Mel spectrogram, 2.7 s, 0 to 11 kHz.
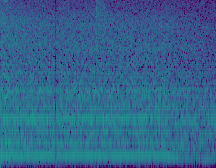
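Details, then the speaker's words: BMW 320d electric cooling fan run via the ThinkDiag phone OBD scan tool actuation test, loud enough to sound like taking off: steady, even hum at one pitch, no wobble or rattle. Fan works normally. "And on the actuation test, we've only got electric fan. And I'll be honest, I think that's all we've got on the professional diagnostic tools as well. But if we put that on, activate, Yes. You might be able to hear that. Sounds like we're taking off."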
